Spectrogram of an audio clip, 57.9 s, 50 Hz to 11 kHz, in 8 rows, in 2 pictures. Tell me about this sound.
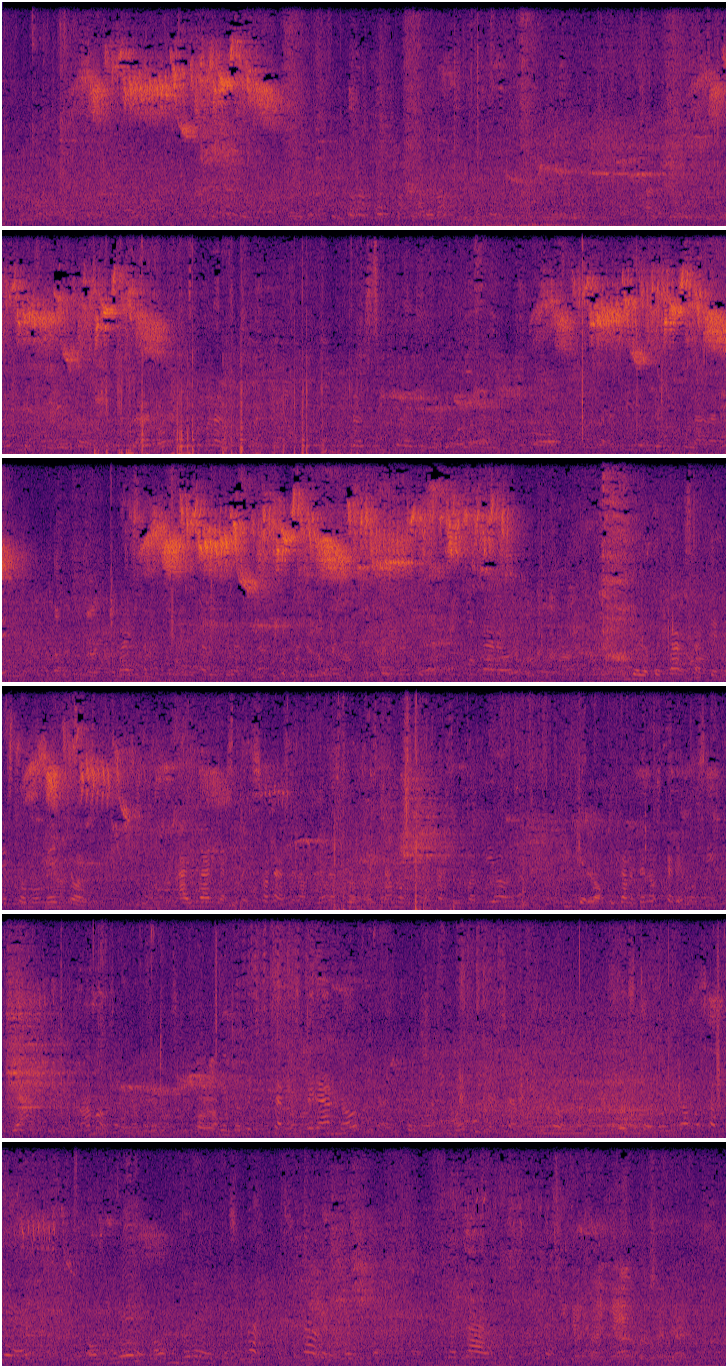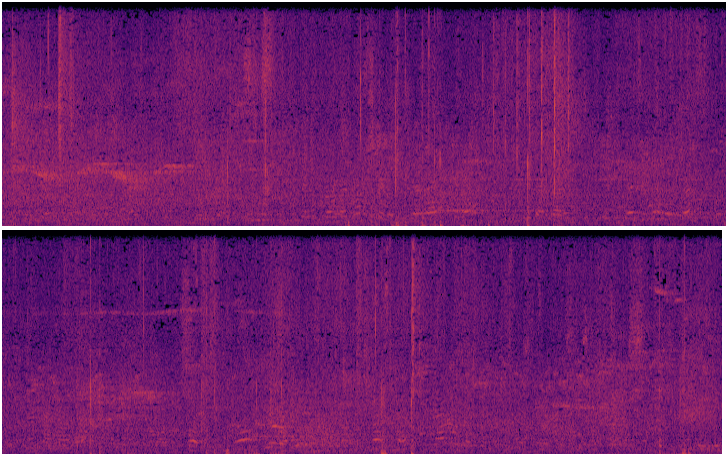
collab-20210224 ResidenciaRamonLlull Humans Transit Quiet Nice
Urban Ambience Recording at Residencia Ramon Llull, Barcelona, February 2021. Using a Zoom H-1 Recorder.
Transit, Nice, ResidenciaRamonLlull, Humans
